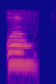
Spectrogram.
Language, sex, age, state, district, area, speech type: Manipuri, female, 45-60, Manipur, Churachandpur, urban, conversation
